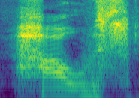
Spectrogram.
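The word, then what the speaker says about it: Haus: Example हाउस, हाउस। German में हा आमतौर पर साइलेंट नहीं होता।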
